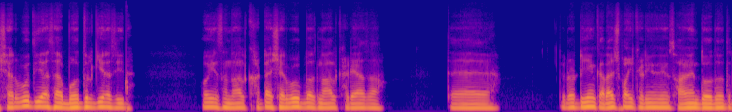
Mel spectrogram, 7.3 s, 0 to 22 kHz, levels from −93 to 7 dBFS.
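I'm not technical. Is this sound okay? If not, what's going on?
No, there's one glitch. Right after "شہبوود سا بوتل کی", from about 1.24 to 1.28 s, you'll hear a quick blip. That's damaged data in a compressed stream: a small chunk of the file got corrupted, so the player stumbled and briefly lost its place.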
